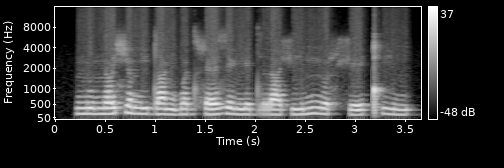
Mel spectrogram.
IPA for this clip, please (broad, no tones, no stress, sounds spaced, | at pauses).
n u n ʌ ɕ ʌ n i d a ŋ b ʌ d ɬ ɛ z e ŋ e d r a ʃ i m ɲ o ɬ ʃ e ǃʰ i m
